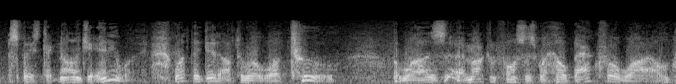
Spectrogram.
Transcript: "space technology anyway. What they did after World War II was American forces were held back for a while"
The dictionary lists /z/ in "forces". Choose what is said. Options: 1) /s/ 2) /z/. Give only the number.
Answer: 2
